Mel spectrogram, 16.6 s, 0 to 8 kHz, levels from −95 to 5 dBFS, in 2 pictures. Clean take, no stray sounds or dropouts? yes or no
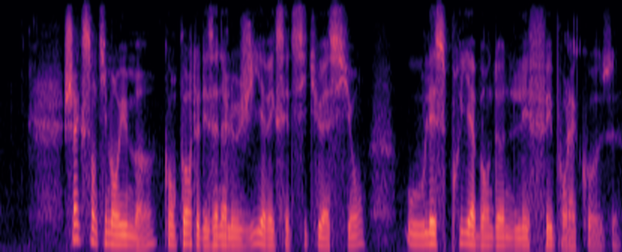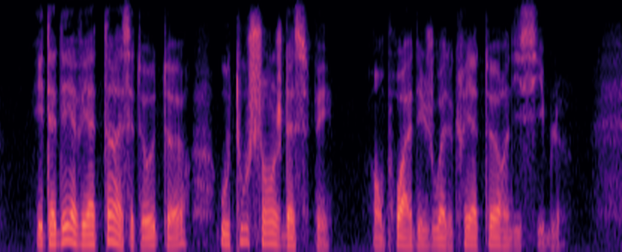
yes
